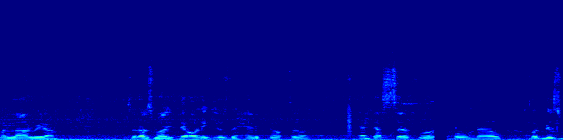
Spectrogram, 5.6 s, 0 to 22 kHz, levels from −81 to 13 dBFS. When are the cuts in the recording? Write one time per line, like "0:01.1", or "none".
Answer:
0:04.4

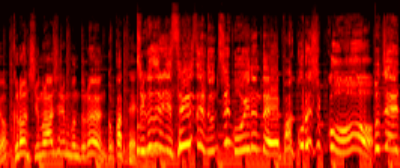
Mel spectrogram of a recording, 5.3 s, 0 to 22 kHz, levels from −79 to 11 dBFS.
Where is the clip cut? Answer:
0:01.8

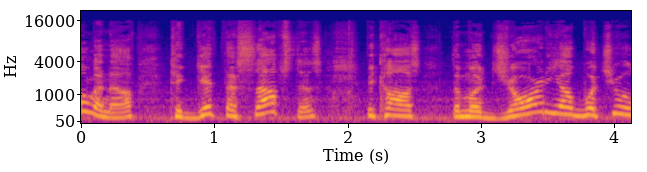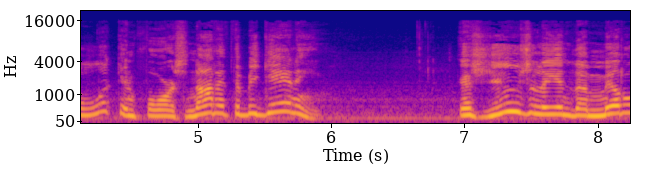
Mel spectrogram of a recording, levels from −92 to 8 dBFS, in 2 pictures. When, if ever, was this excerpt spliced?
none

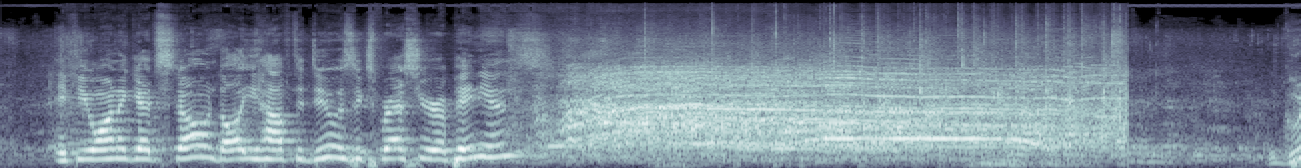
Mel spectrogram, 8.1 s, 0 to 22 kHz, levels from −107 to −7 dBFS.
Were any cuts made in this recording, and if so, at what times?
0:07.1

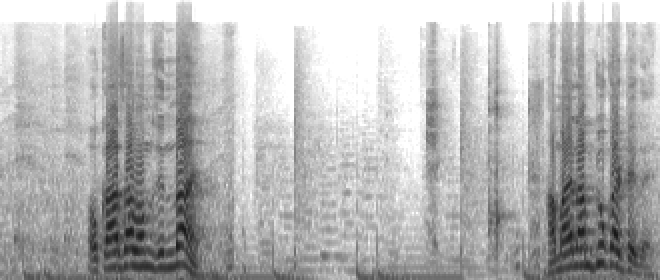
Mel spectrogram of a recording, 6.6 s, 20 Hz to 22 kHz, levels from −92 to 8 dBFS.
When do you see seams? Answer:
none

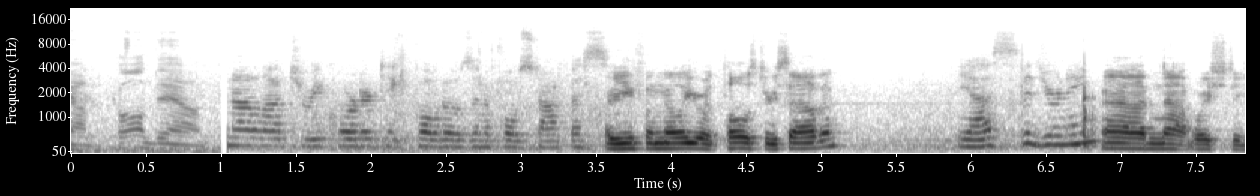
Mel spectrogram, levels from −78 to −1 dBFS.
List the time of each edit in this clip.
0:01.0
0:06.3

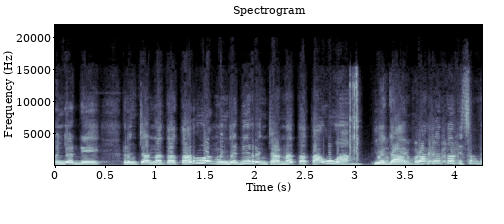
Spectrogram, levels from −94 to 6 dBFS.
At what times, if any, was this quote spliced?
0:03.1

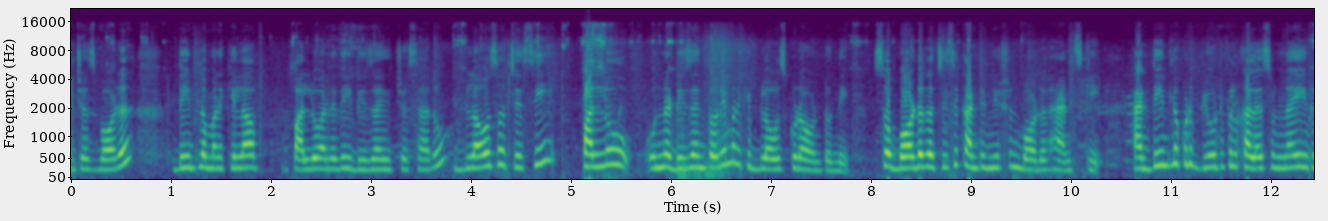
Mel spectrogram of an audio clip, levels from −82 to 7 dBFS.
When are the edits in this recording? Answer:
none

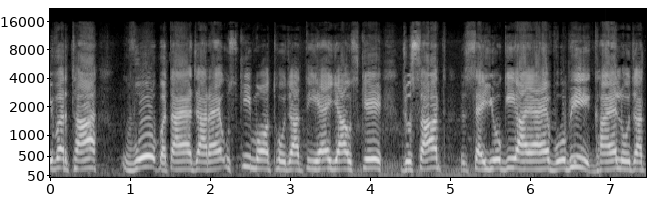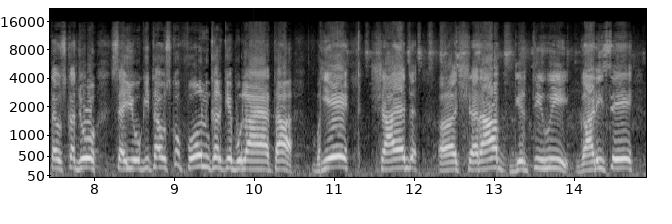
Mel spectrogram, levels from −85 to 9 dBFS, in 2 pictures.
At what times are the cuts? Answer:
0:10.8

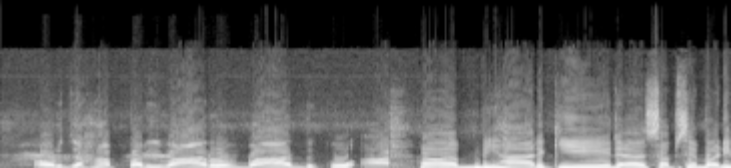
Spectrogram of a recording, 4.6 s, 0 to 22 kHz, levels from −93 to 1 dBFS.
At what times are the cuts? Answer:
0:02.3

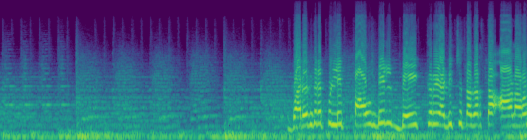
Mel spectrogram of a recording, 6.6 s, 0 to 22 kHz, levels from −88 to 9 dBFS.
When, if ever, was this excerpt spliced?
0:03.0

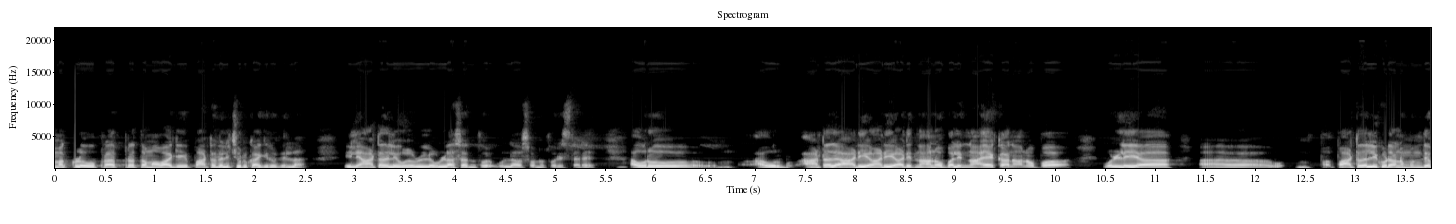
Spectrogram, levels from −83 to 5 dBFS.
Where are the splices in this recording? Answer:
none

